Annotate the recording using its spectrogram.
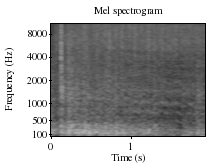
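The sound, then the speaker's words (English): A couple of blown-up party balloons with BBs inside are shaken, the rattling creating a deep, continuous rumbling roar that imitates rolling thunder, opening with a brief sharp crack and holding steady for about two seconds, with no talking. “These are just BBs inside of a party balloon. So a couple of blown up balloons with BBs inside it. We shook them”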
